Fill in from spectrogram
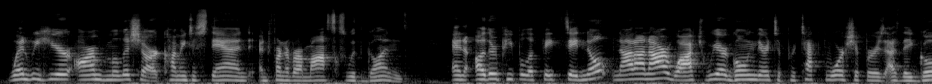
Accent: United States; And I think the most important thing for me as an American Muslim is for people not to separate Islamophobia into or make it one thing.

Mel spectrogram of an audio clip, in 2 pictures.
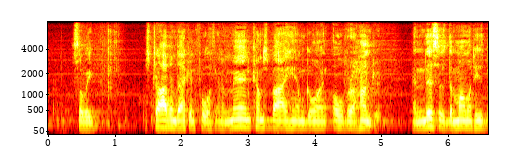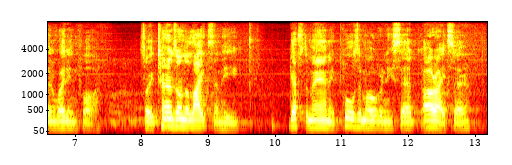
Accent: Texas, United States; Yeah, I'm from Texas.

